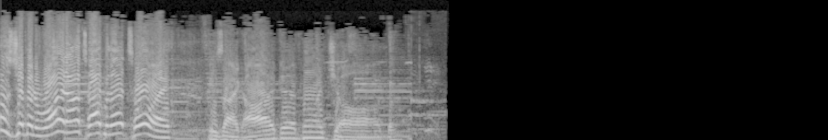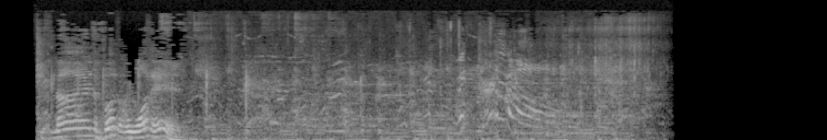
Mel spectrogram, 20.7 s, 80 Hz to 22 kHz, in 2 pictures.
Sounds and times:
Music: 0.0s - 5.6s, 10.8s - 18.8s
Speech: 0.0s - 5.6s, 10.8s - 12.7s.

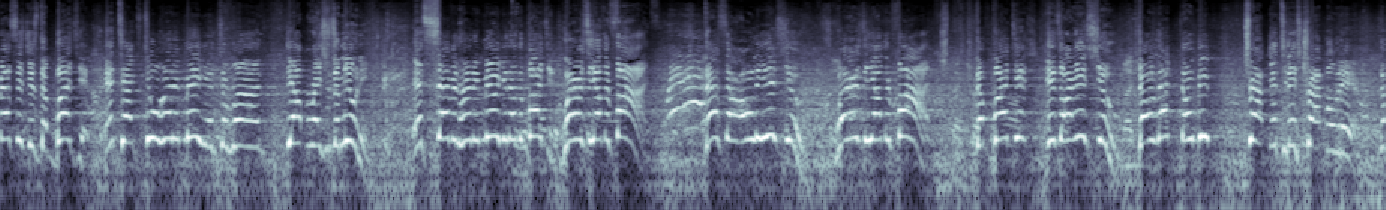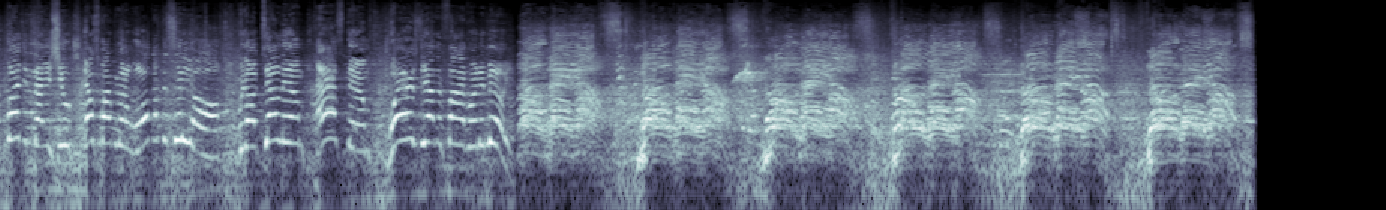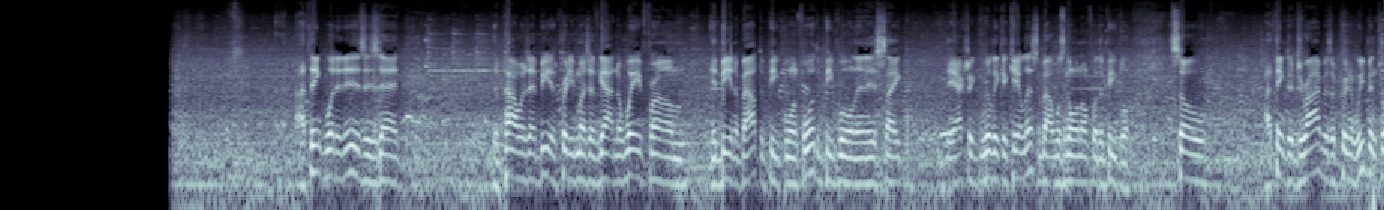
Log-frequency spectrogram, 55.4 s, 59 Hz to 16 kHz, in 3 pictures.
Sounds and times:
Speech: 0.0s - 25.4s, 40.7s - 42.6s, 43.5s - 53.2s, 53.8s - 55.4s
Outside, urban or manmade: 0.0s - 35.2s, 39.2s - 55.4s.

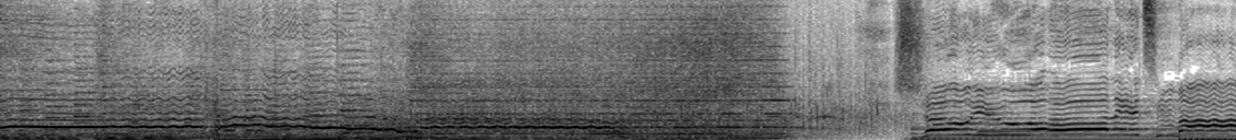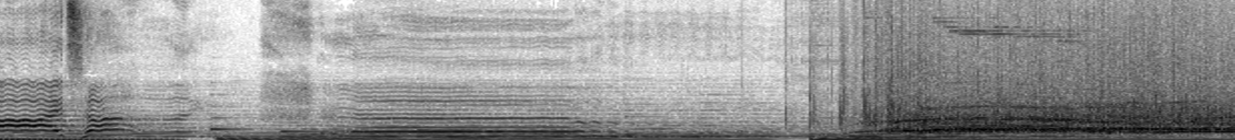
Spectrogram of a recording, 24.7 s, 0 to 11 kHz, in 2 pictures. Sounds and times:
Music: 0.0s - 24.7s.

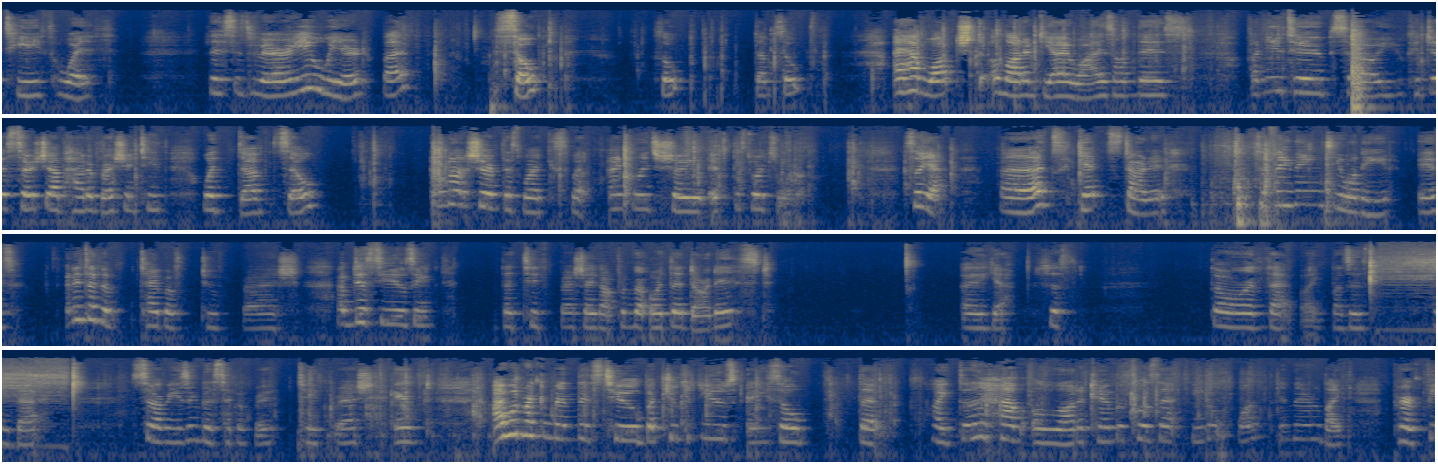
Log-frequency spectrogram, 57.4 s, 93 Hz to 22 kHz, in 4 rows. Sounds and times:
Speech: 0.0s - 1.2s, 2.1s - 4.2s, 4.9s - 5.6s, 6.6s - 6.9s, 7.6s - 8.1s, 8.9s - 11.9s, 12.5s - 17.6s, 18.6s - 22.4s, 23.4s - 26.2s, 27.0s - 33.0s, 33.7s - 36.4s, 38.3s - 39.5s, 40.8s - 42.4s, 44.3s - 57.3s.

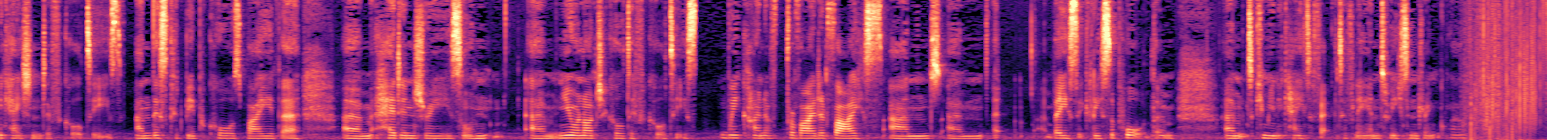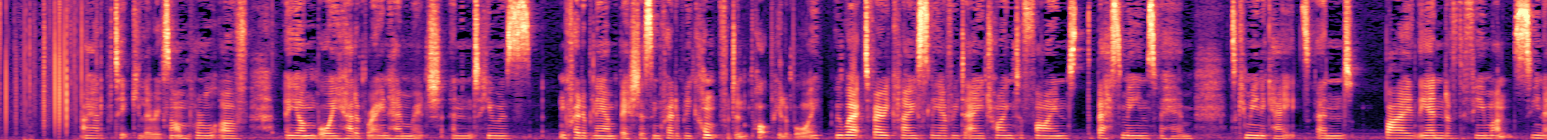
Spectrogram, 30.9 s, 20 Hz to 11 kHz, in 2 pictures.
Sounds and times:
Female speech, woman speaking: 0.0s - 14.7s, 16.3s - 30.9s.

